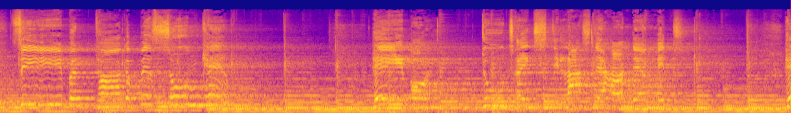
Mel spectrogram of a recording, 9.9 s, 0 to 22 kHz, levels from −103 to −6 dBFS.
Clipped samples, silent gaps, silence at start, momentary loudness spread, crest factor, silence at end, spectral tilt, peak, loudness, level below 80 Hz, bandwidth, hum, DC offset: under 0.1%; none; 0 s; 9 LU; 16 dB; 0 s; -3.5 dB/octave; 0 dBFS; -16 LUFS; -32 dBFS; 15.5 kHz; none; under 0.1%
